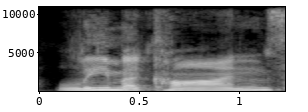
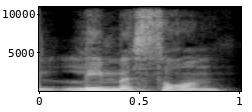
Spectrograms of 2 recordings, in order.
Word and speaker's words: limaçon: And it looks like limacons, and some people will say that, but it's really limaçon. Sounds very French, and that's how it's said, limaçons.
